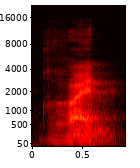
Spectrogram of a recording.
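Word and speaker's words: غ: And when there is dot, you'll have to say ghain, ghain. Pronunciation will be changed. Okay, the sound will be changed. The pronunciation source will be your throat.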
